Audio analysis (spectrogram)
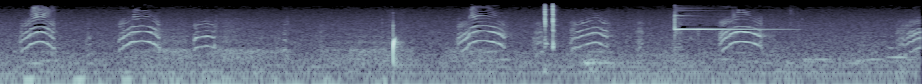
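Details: Foster kittens meowing playfully while held in hands, their mother nearby; several high, arching mews with rising-falling tone, about six spread across the stretch, plus a sharp click, short knocks and a brief electronic beep.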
